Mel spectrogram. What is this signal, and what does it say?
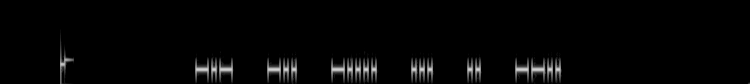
Morse code, heard as a keyed tone, about 32 wpm, spaced as for 17 wpm, 700 Hz. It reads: KD6SIZ
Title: USA Call Signs - 6 Characters - 3x Character Spacing - 30wpm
